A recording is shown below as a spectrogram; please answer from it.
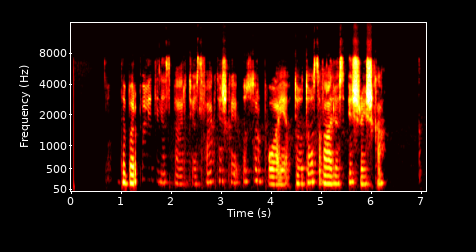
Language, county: Lithuanian, Šiauliai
